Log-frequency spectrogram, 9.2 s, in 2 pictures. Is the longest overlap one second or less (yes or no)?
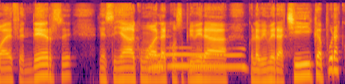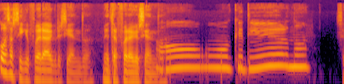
no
